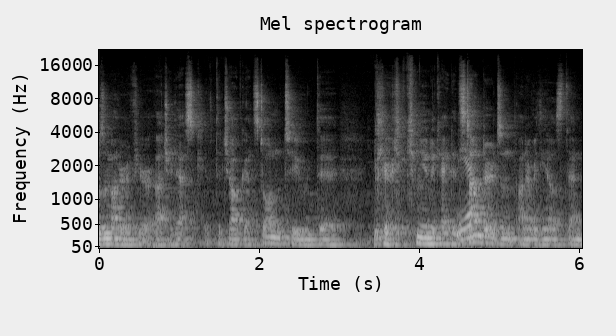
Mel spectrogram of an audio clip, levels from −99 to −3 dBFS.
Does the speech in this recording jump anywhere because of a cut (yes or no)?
yes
